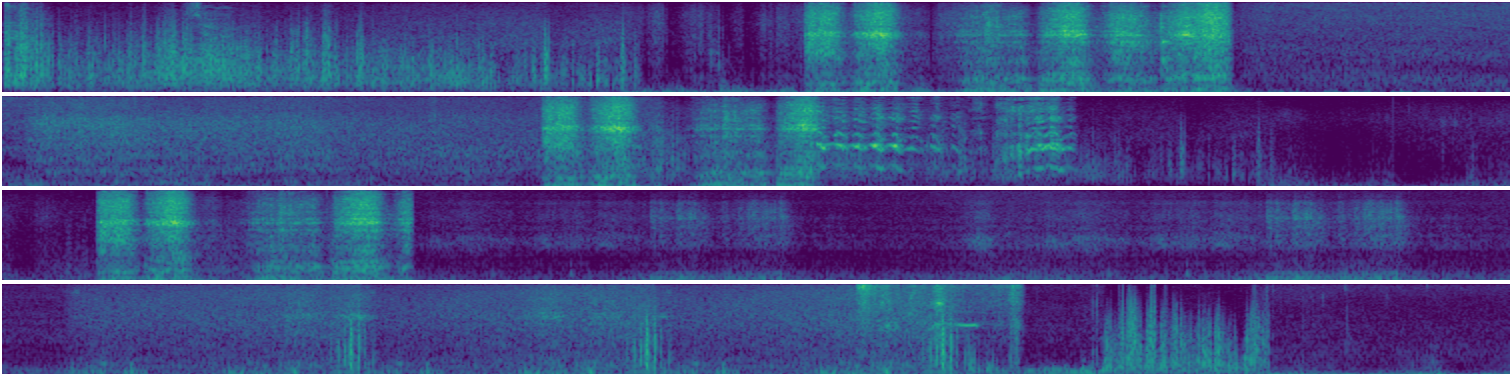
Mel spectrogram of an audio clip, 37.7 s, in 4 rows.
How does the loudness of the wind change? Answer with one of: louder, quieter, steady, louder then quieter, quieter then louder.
quieter then louder.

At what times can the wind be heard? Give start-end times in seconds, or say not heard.
0.0-37.6.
